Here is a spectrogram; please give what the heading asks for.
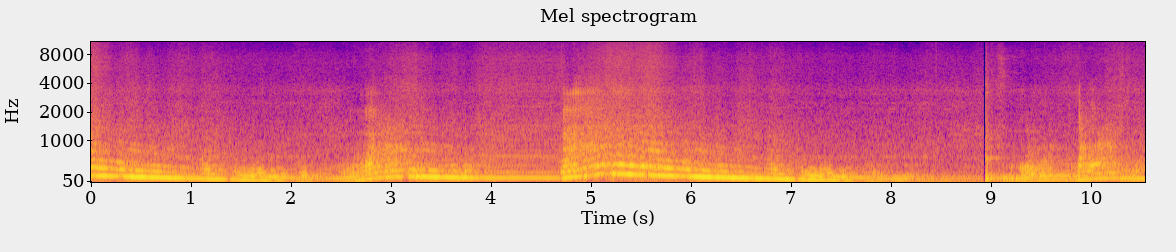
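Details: Subaru WRX boxer engine after rod knock repair: clean throttle blips rising and falling smoothly, no knock or tick underneath; healthy engine revving.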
